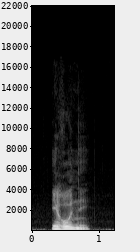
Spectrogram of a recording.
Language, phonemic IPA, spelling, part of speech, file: French, /e.ʁɔ.ne/, erroné, adjective, Fr-erroné.ogg
- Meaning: wrong; erroneous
